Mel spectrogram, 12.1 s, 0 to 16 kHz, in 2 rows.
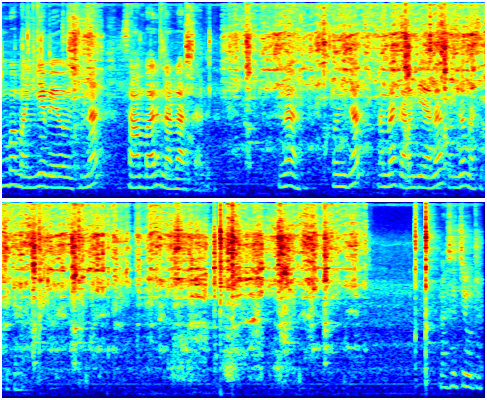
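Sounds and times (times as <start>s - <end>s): metal ladle scraping a pot: 0.0s - 10.7s.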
